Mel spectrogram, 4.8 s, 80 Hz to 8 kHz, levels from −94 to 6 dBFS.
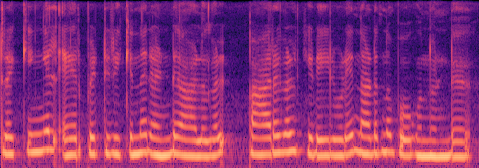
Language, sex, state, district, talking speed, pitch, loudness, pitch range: Malayalam, female, Kerala, Kollam, 90 wpm, 255 Hz, -15 LUFS, 240-265 Hz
